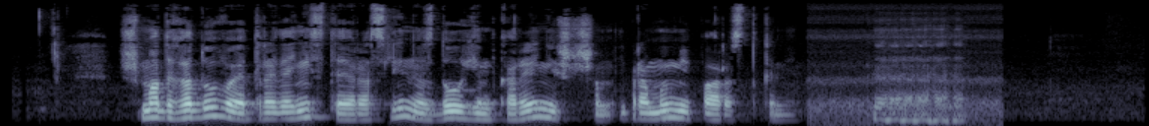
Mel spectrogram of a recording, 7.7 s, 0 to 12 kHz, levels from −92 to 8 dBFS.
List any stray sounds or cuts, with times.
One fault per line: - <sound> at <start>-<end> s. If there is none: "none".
- laugh at 5.8-6.5 s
